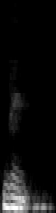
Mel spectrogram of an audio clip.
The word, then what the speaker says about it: bu: Aquí se pronuncia vu, aquí se pronuncia bu.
